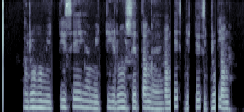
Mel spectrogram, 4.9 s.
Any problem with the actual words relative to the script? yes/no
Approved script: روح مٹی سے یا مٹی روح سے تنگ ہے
yes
